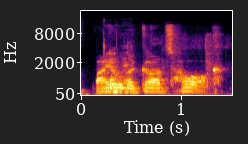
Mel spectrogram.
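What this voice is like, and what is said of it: Imitates a character's voice. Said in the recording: “That's my impression of... It's very good.”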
